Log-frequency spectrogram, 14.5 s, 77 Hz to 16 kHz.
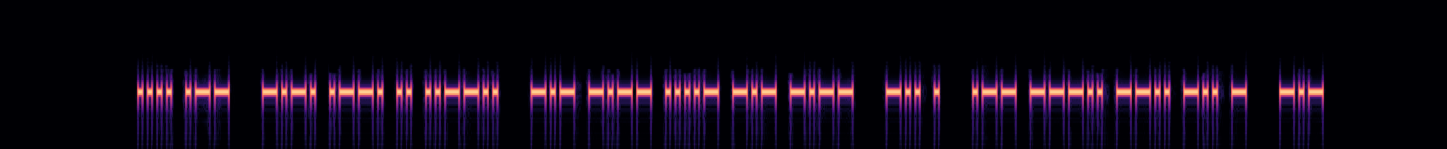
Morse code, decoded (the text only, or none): HW CPI? KY4KY DE W8ZDT K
